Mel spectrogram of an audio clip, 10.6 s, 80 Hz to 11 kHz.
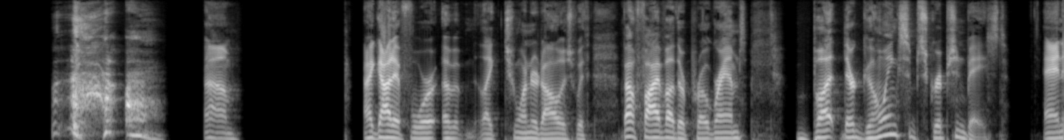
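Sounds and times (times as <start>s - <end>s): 
speech: 0.5s - 2.5s, 3.6s - 10.6s
person clearing their throat: 0.6s - 1.7s.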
